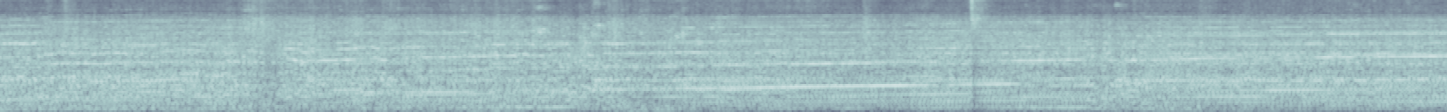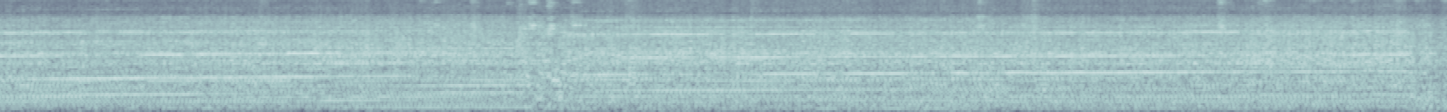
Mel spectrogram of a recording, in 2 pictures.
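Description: MINI Challenge race car's engine heard from inside the cockpit at racing speed, its pitch climbing under acceleration and dropping back at gear changes about six and ten seconds in.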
